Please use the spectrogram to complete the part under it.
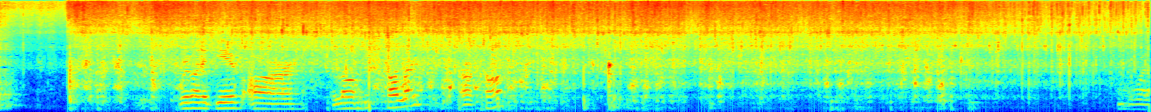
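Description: A wooden spoon scrapes against a pan.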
